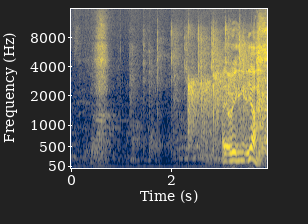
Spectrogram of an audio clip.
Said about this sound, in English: Yeah, it's cool to clap, it is.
